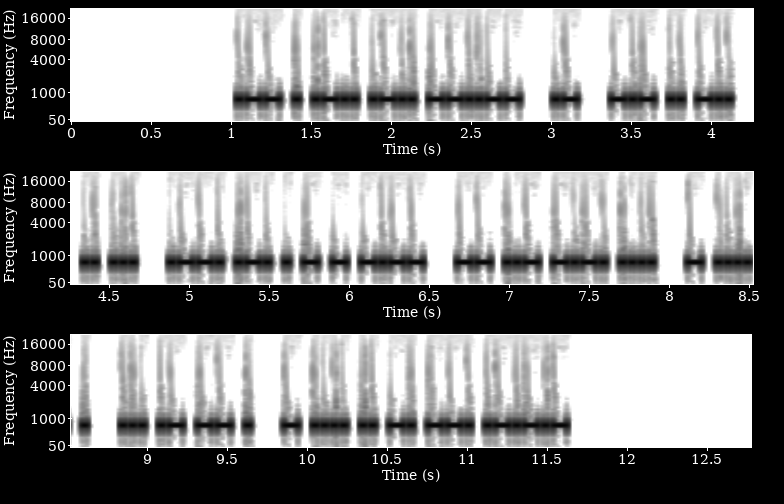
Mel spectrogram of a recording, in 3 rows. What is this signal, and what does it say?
Morse code, heard as a keyed tone, about 40 wpm, 700 Hz. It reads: WELL, A KID IS PRETTY MUCH THE SAME THING.
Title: Sentences from Top 1600 Words 40wpm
